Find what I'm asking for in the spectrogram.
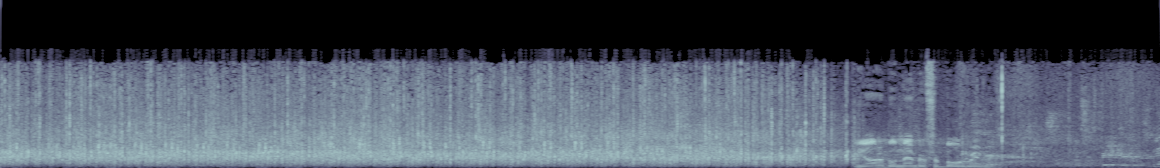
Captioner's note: applause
